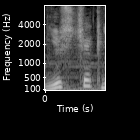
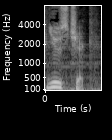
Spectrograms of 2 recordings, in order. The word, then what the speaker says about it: Juszczyk: and she saying that right is it Juszczyk? Juszczyk.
